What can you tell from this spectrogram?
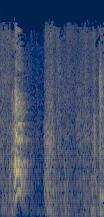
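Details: Siberian Husky during a burst of zoomies, giving one short, sharp bark followed by quieter rustling and low background noise.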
